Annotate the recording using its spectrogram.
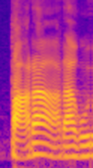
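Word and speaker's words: בָּרָא: 저게 이제 바라라고 읽는데 이 바라는 단수 동사예요.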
